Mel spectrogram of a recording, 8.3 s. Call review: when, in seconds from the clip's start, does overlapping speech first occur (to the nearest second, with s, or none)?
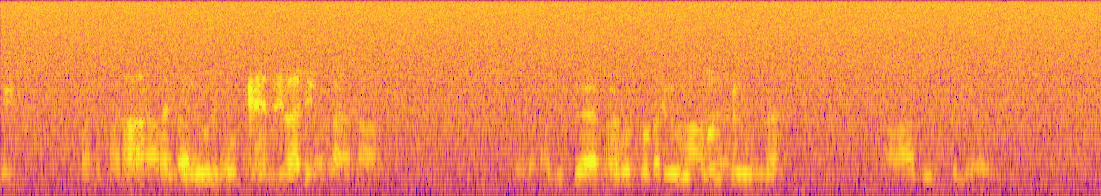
1 s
